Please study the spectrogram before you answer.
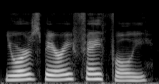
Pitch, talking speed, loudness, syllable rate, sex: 215 Hz, 115 wpm, -16 LUFS, 4.1 syllables/s, female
